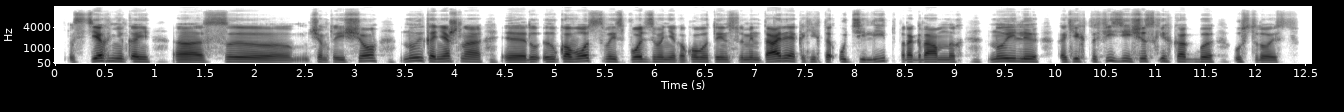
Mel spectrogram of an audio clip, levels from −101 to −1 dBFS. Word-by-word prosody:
с - - -8
техникой, 160 -5 +4 0.2
э, 120 -1 +4
с, - - -6
э, 120 -6 +2 0.2
чем-то 125 -2 -6
еще, 165 - +1 0.2
ну 180 +2 -2
и, 195 - -3
конечно, 150 -4 +2 0.2
э, 120 0 +3
ру 135 +1 -4
руководство 150 +3 +1
использования 135 -2 -1
какого-то 130 +1 -2
инструментария, 130 +6 +5
каких-то 130 0 -6
утилит 135 +4 -7
программных, 130 -2 0 0.2
ну 155 +5 -1
или 155 -3 +1 0.2
каких-то 150 +3 -5
физических, 160 -2 -4
как 145 -3 0
бы, 130 -1 -1 0.2
устройств. 115 -5 -6
135 Hz, 125 wpm, -23 LUFS, 125-155 Hz, 0.2 s, инструментария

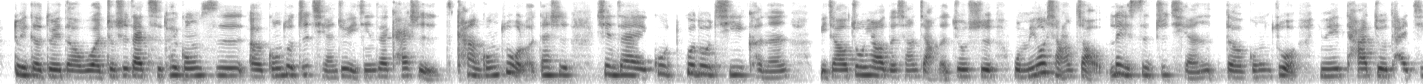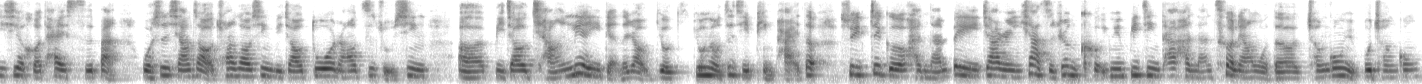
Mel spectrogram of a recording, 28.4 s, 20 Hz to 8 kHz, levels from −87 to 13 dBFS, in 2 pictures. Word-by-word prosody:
对 250 -3 +7
的 210 -3 +4
对 200 0 +5
的。 195 -2 0
我 195 +1 +5
就 200 - 0
是 225 +2 +1
在 220 -2 +8
辞 215 0 +2
退 245 +3 +3
公 230 0 +3
司 240 -1 0
呃， 205 -1 +2
工 220 +3 -1
作 255 0 +3
之 255 +2 -5
前， 190 -7 -5
就 225 - +3
已 195 -4 +1
经 195 0 -2
在 215 +1 +3
开 225 +1 -2
始 370 +10 -1 0.2
看 245 -5 -1
工 230 +3 +1
作 315 +1 +3
了。 - - -7
但 245 0 +4
是 245 -1 0 0.3
现 270 -3 +2
在 245 -2 +4 0.2
过 275 -3 -4
过 295 -1 +4
渡 270 -2 +1
期 255 0 -1
可 210 -4 -7
能 180 +2 -4 0.3
比 375 - -2
较 200 - +2
重 250 +4 +1
要 230 -3 +5
的 195 -2 0
想 195 0 -6
讲 - - -4
的 - - -6
就 420 -1 +3
是 415 -1 +3 0.2
我 205 - +4
没 210 +4 +1
有 310 +4 +7
想 195 - -2
找 215 +3 -1
类 280 -2 +3
似 245 0 0
之 250 +1 -7
前 335 +9 -4
的 195 -3 +2
工 195 +2 -5
作， 235 +3 +3 0.2
因 215 - -1
为 220 +1 +2
它 220 0 0
就 220 -1 +4
太 210 0 -3
机 215 +3 -10
械 225 0 0
和 210 -4 -4
太 205 +2 0
死 290 - 0
板。 - - -3 0.2
我 190 - +4
是 240 +7 -1
想 200 -3 -1
找 215 - 0
创 225 0 -2
造 210 -1 +4
性 210 +1 -3
比 185 -2 -3
较 180 -1 -1
多， 225 +4 +5
然 185 - -6
后 185 - -2
自 225 +5 -1
主 365 +12 -7
性， 210 -4 -3 0.3
呃， 180 0 -1
比 185 +1 -6
较 195 0 +2
强 190 +2 -4
烈 280 -1 +4
一 215 -3 -1
点 - - -6
的， 160 - -5
要 180 - -4
有 165 -3 +2 0.2
拥 245 0 +5
有 210 - +3
自 255 - -3
己 370 +10 -2
品 - - -9
牌 - - -7
的。 - - +1 0.2
所 270 - -3
以 245 - 0
这 280 +4 -3
个 205 -5 +3
很 195 -2 -7
难 175 +2 -5
被 235 -6 +1
家 225 +2 0
人 200 -2 0
一 - - -7
下 275 +5 0
子 195 -5 -1
认 255 -2 -1
可， 195 -5 -5
因 - - -9
为 220 0 0
毕 240 +3 -1
竟 235 -3 -2
它 225 +1 -6
很 205 -3 -6
难 180 +1 -11
测 - - +2
量 180 -3 -2
我 165 - -4
的 170 0 -4
成 190 +3 -5
功 230 +2 +1
与 - - 0
不 200 - +4
成 190 -2 -4
功。 200 +1 -8
220 Hz, 280 characters per minute, -23 LUFS, 195-245 Hz, 0.3 s, 在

